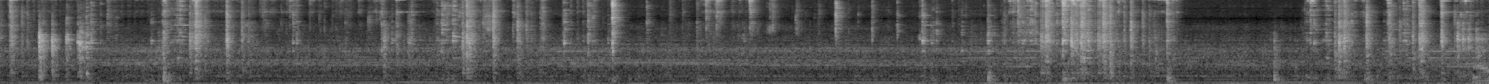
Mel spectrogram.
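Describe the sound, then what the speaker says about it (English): Metal quarters clatter and jingle into a casino coin pusher machine: a busy, continuous stream of small coin clinks and rattles over a steady arcade-floor drone, with no talking. "maybe I'm just going to throw a couple more quarters in here"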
